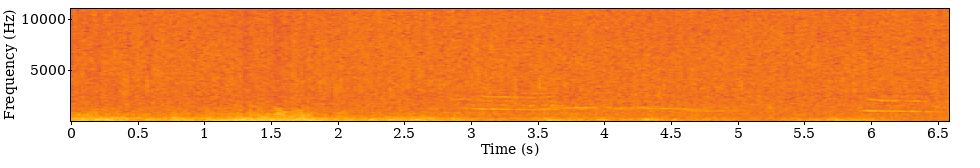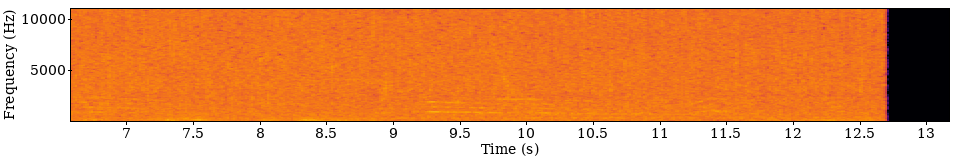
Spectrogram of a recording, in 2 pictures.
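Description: Heavy rain pouring down and floodwater running, heard as a steady hiss of water. A louder low rumble comes through in the first two seconds. The sound cuts off abruptly near the end.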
